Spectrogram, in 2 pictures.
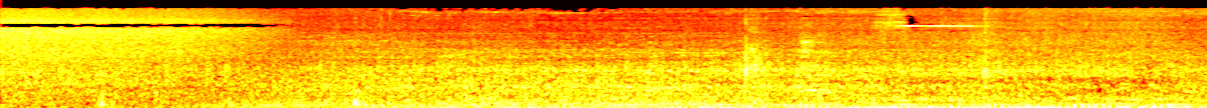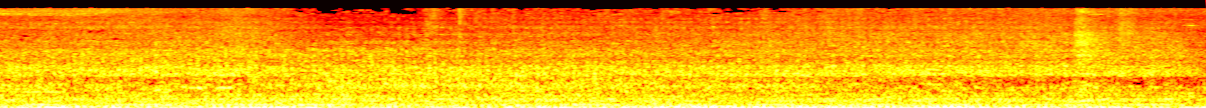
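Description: Cable car machinery running with a steady low hum and rumble that slowly grows louder, as heard from inside the cabin.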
